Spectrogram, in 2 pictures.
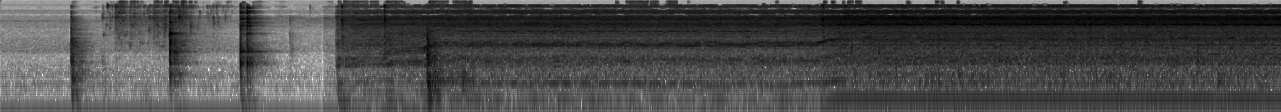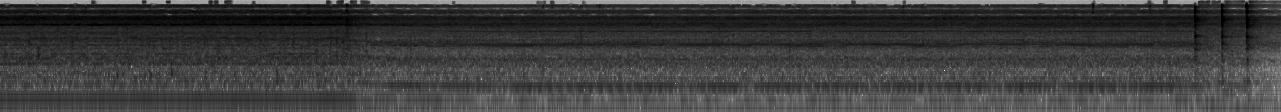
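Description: An electric mixer beats lemon blueberry cake batter with lemon zest and juice, starting after a few sharp clicks and running as a steady whirring drone that rises in pitch midway, then settles lower until the end.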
